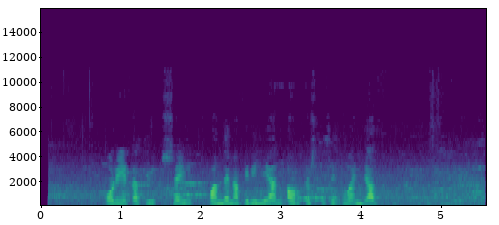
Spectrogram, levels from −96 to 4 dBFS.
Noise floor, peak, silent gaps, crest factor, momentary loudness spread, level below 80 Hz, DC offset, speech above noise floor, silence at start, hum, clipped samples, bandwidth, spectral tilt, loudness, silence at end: -56 dBFS; -12 dBFS; none; 22 dB; 23 LU; -72 dBFS; under 0.1%; 23 dB; 0.1 s; none; under 0.1%; 7.6 kHz; -7.5 dB/octave; -33 LUFS; 0 s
